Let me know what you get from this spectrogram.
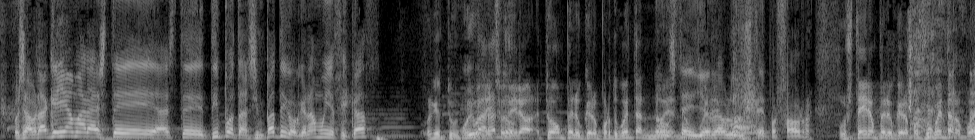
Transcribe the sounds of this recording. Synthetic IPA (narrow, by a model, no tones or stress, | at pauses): pwe̞s̬aβɾake̞ʝamaɾaest̪eaest̪e̞t̪ipo̞t̪ansimpat̪̬iko̞keeɾamuje̞fikaθ | poɾket̪umuasoðiɾat̪uaumpe̞lukeɾopoɾt̪̬ukwent̪anoust̪eʝolaβluðust̪e̞po̞ɾfaβo̞ɾ | ust̪eiɾaũmpe̞lukeɾopoɾs̬ukwent̪anop̬we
